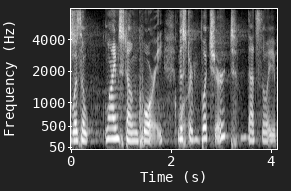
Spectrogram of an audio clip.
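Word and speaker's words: Butchart: Butcher, that's the way you pronounce it.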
